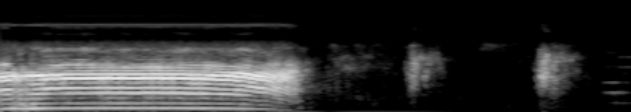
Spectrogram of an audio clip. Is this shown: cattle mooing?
yes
